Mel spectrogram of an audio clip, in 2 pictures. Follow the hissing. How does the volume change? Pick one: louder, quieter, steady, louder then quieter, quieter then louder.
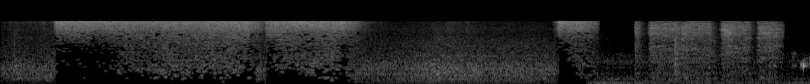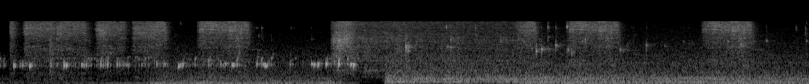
quieter.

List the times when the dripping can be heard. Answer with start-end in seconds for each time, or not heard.
7.7-16.1.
